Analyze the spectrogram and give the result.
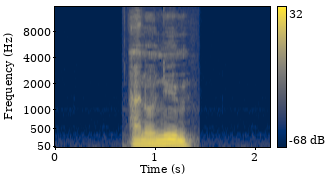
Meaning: anonymous
- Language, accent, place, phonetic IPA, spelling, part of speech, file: German, Germany, Berlin, [ˌanoˈnyːm], anonym, adjective, De-anonym.ogg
